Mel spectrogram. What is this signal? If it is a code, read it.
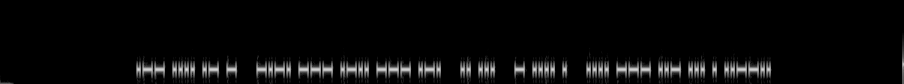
Morse code, heard as a keyed tone, about 40 wpm, 700 Hz. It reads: WHAT COLOR IS THE HOUSE?
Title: Sentences from Top 1000 Words - Review Part 2 - 40wpm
